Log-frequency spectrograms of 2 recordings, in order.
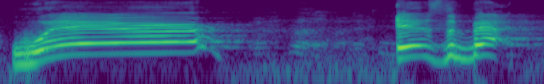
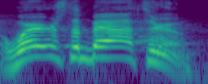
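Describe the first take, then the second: First: The question is said noticeably louder. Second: The question is said at a normal volume. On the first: "We just want to talk louder" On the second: "We just want to talk louder"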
